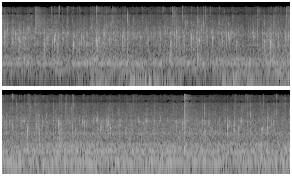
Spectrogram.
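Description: Chicken wings frying in hot oil in a pan: a steady sizzle full of small crackles and pops.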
